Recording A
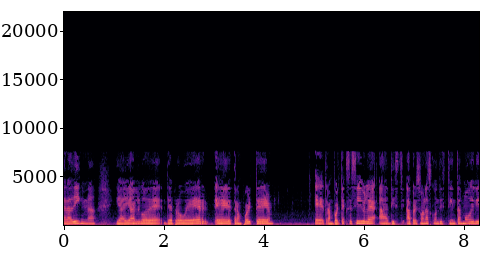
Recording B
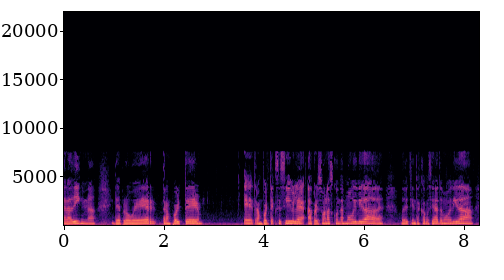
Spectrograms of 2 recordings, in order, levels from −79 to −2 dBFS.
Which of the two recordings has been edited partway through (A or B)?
B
